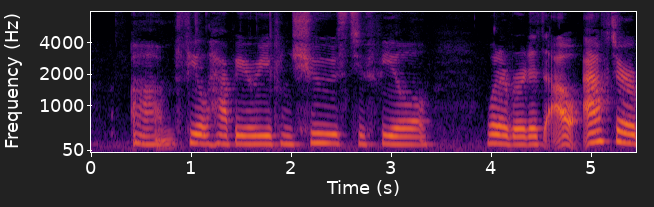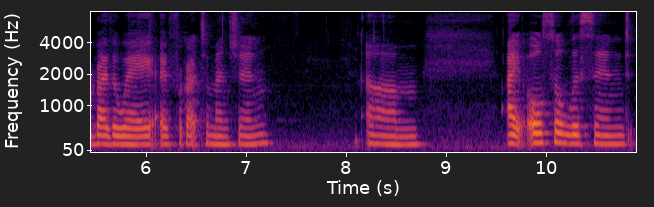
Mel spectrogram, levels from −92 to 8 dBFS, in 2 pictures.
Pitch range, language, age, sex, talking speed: 175-195 Hz, English, 30-49, female, 125 wpm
